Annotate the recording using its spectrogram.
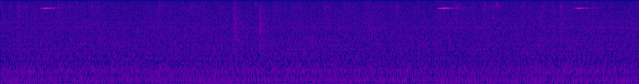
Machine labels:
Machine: fan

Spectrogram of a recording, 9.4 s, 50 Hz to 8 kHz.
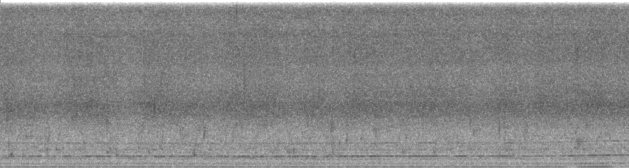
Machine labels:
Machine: pump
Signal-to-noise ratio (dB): -6 dB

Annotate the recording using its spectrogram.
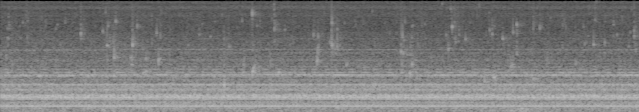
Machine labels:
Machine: pump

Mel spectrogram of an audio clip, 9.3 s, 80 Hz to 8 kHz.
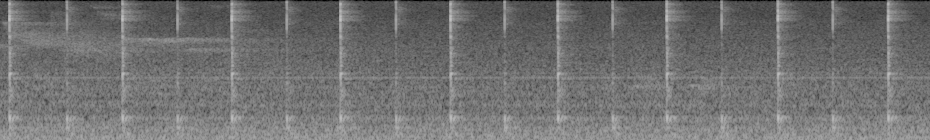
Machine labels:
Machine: valve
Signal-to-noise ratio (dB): 6 dB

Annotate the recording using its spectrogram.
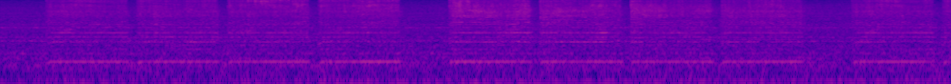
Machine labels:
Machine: slide rail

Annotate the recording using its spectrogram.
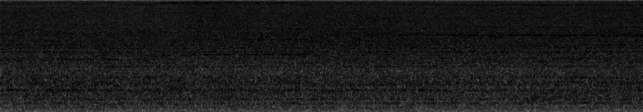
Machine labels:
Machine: fan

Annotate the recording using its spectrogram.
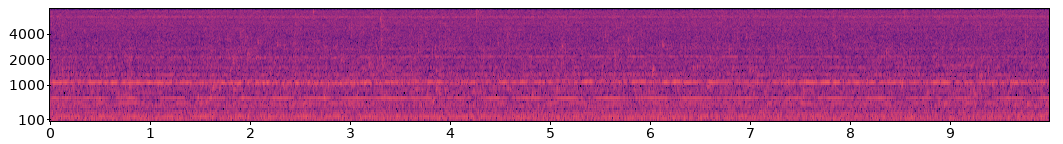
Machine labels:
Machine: pump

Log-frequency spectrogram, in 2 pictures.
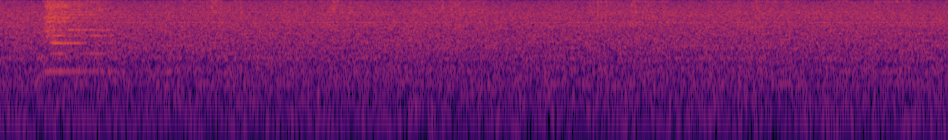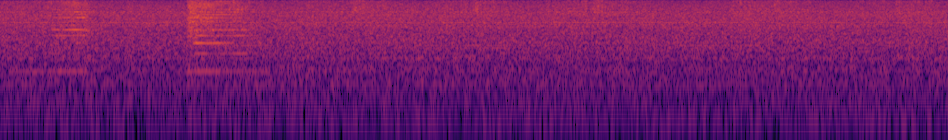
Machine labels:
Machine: slide rail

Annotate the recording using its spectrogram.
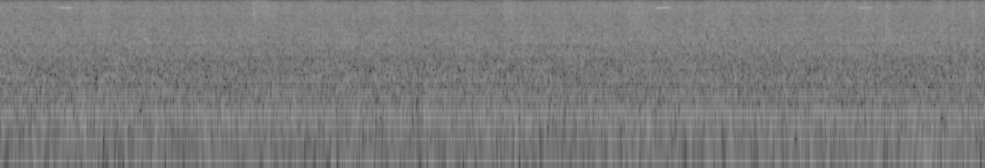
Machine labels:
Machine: fan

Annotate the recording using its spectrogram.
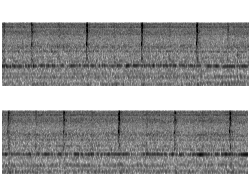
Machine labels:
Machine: valve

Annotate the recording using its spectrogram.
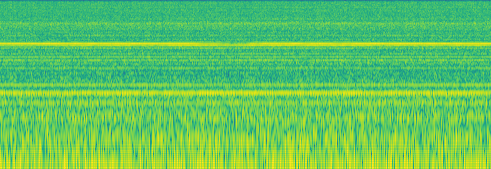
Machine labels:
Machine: pump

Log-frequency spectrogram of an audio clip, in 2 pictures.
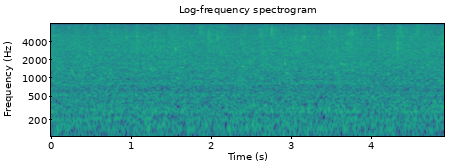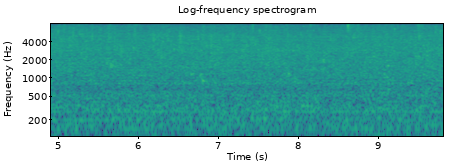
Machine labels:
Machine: pump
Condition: normal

